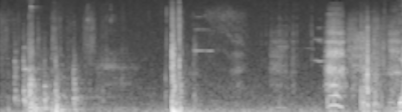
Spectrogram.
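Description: A heavy door thuds as it is shoved.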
